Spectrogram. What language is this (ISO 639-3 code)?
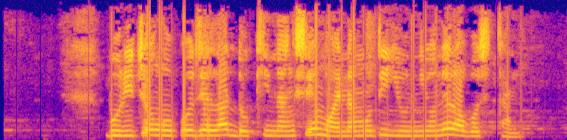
ben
